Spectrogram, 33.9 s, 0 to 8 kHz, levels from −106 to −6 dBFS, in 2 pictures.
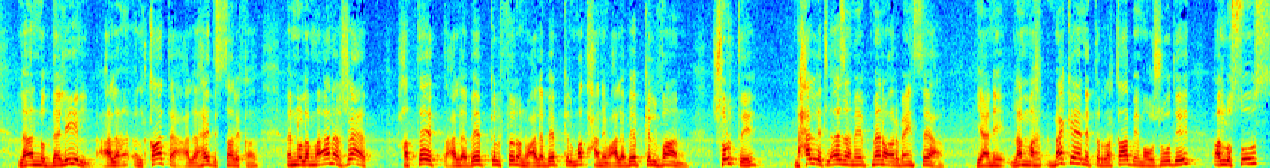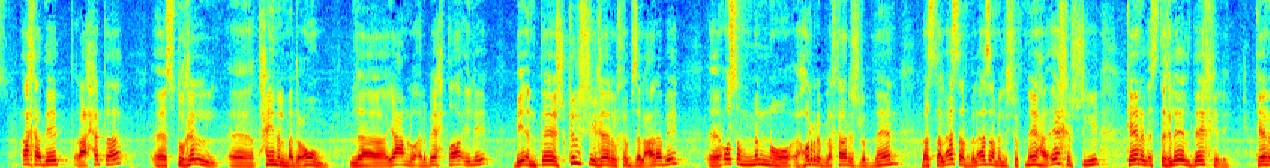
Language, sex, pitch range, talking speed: Arabic, male, 150-215 Hz, 120 wpm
